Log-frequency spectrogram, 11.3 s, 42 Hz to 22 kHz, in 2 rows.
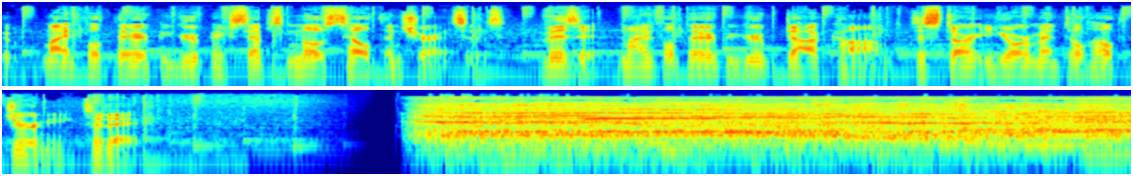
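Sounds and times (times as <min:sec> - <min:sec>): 
speech: 0:00.0 - 0:06.5
large crowd cheering and shouting at a victory parade: 0:07.6 - 0:11.2.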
